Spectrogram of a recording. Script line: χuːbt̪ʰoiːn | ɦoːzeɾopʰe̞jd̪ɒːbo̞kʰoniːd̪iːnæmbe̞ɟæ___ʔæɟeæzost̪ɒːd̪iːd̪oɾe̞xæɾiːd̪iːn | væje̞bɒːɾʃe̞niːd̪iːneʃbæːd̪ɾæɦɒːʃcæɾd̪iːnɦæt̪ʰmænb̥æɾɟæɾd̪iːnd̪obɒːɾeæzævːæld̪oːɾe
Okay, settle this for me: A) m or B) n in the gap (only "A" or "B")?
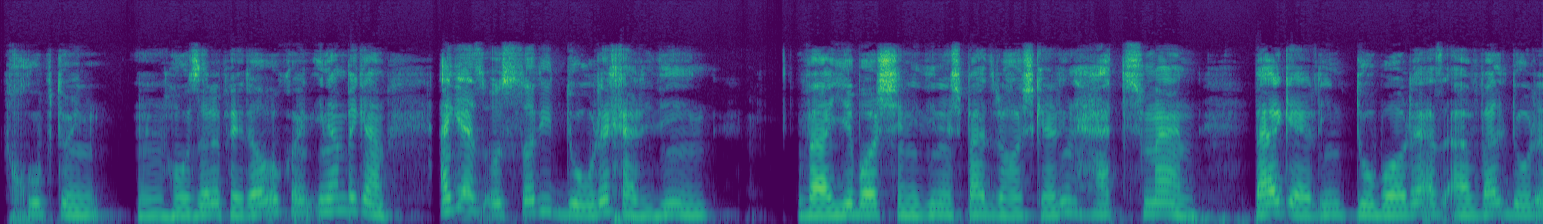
A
